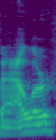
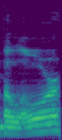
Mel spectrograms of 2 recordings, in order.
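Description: First: The first vowel is an open 'ah' sound. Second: The first vowel is not an 'ah' sound. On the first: The speaker calls it right. "does make it ah, like Balor" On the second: The speaker calls it wrong. "so it's not Finn Balor or Finn Balor"

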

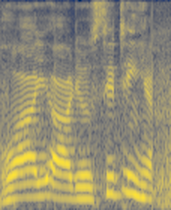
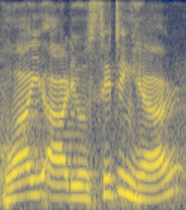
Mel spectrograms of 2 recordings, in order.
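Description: No difference in how they are said.

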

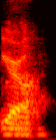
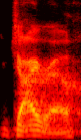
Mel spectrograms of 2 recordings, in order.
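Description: First: It uses the Greek-style pronunciation. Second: It uses the American New York pronunciation. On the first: The speaker calls it right. "I learned a little bit of Greek ... it's a euro, right?" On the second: The speaker calls it wrong. "In New York, where I grew up in New York, they pronounced it gyro"

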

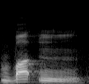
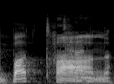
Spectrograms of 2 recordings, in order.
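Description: First: The t before the ending is nearly silent. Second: The t before the ending is clearly pronounced. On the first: The speaker calls it right. "but a little button" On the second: The speaker calls it wrong. "We don't say button"

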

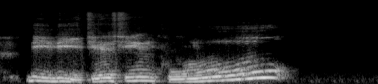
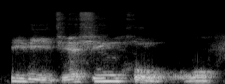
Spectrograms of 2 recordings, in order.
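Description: First: The final rising tone is loud with a long rise. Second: The final rising tone is soft and gently drawn. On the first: It expresses a bold, fierce outcry. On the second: It expresses quiet, intimate feeling.

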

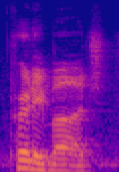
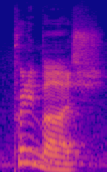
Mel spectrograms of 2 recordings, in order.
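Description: First: It is said in a deeper voice. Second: It is said in a normal voice.

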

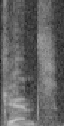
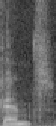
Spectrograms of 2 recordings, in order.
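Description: First: Ghent is said the English way. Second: Ghent is said the Dutch way. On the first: "in American or English" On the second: "We say Ghent"

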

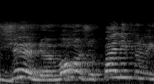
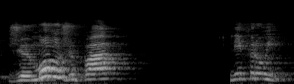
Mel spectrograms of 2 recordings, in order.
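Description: First: The word 'ne' is pronounced before the verb. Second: The word 'ne' is dropped before the verb. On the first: This is the written form. "j'écris, je ne mange pas les fruits" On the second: This is the everyday spoken form. "Mais à l'oral, je dis"

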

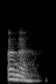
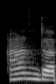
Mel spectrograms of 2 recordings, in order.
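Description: First: The word is reduced and the D is dropped. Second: The word is said in full with its D. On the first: "We drop the D" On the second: "And becomes anna"

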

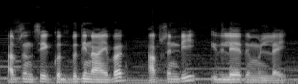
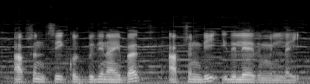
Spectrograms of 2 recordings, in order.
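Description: Both takes have the same delivery.

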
